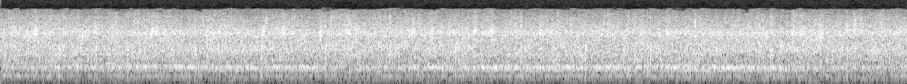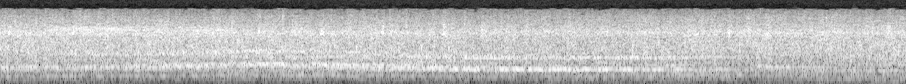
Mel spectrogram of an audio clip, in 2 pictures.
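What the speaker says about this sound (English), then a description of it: "Not only the applause for Sir Bobby Charlton, but for Leicester City's former owner." Sustained applause from a large stadium crowd at a Leicester City v Sunderland football match fills the space, a dense, even wash of clapping heard at a distance that continues steadily throughout.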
